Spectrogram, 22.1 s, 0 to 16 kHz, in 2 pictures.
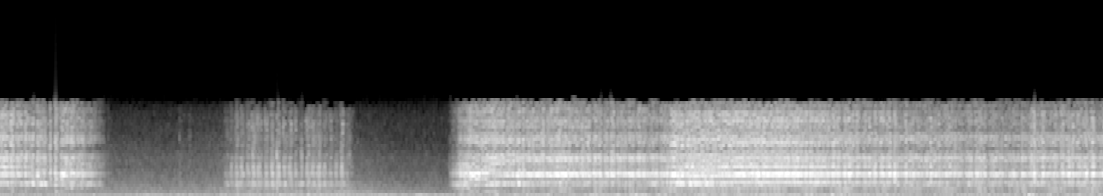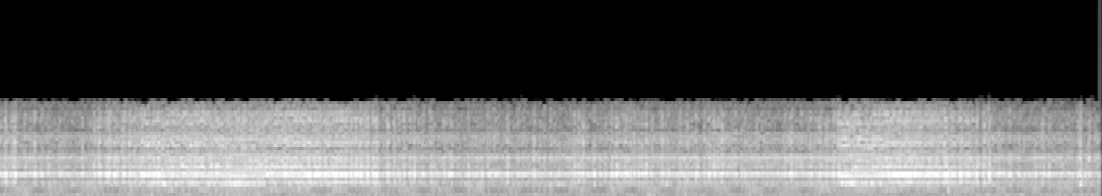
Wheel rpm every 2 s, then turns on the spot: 70, 20, 80, 160, 160, 160, 170, 170, 170, 170, 170.
2-4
